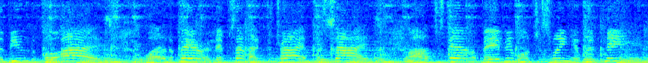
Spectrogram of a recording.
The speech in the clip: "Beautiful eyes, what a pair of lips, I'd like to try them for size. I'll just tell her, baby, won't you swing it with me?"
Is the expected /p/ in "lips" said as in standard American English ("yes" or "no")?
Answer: yes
